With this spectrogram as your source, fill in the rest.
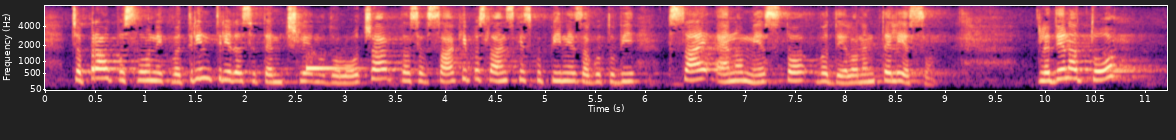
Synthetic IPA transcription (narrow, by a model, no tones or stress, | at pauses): t͡ʃɛpɾawpɔsloːwnikʋət̪ɾiːnt̪ɾiːd̪ɛsɛt̪ɛmt͡ʃleːnud̪ɔloːt͡ʃad̪asɛwsaːkipɔslaːnskiskupiːnizaɡɔt̪ɔʋiwsajɛːnɔmeːst̪ɔʋəd̪eːlɔwnɛmt̪ɛleːsu | ɡlɛd̪eːnat̪oː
